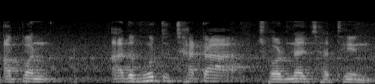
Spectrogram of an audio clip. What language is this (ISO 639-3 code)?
mai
